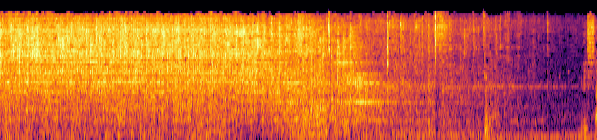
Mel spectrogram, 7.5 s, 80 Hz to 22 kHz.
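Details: 1 HP electric motor on a homemade table saw, run through a homemade thermistor soft starter on 1300 W household mains: a steady whirr, then a smooth coast-down after switch-off with no grinding or rubbing. Normal running.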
